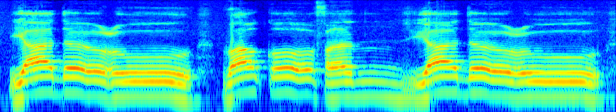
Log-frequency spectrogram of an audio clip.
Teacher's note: عین کے بعد واو مدہ ہے، ایک الف کے برابر کھینچ کر پڑھیں گے، لمبا کریں گے۔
